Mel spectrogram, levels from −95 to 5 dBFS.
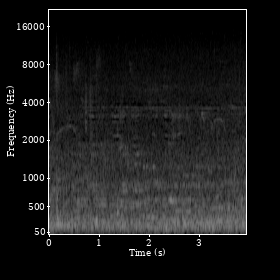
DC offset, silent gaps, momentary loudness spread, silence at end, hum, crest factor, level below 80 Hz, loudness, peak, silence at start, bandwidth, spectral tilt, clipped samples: under 0.1%; none; 2 LU; 0 s; none; 16 dB; -72 dBFS; -50 LUFS; -34 dBFS; 0 s; 16 kHz; -6.5 dB/octave; under 0.1%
